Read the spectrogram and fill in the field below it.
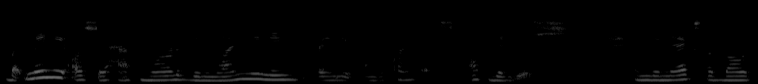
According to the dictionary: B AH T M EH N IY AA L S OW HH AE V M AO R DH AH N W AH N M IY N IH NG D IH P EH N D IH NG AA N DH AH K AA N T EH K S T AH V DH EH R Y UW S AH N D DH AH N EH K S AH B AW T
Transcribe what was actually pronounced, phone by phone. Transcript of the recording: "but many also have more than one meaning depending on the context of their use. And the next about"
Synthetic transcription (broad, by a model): B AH T M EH N IY AA L S OW HH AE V M AO R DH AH N W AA N M IY N IH NG D IH P EH N D IH NG AA N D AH K AA N T EH K S T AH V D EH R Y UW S AH N D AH N EH K S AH B AW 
